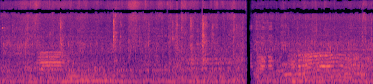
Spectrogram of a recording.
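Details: Cattle becoming agitated while unloaded from a fully loaded truck; two short, low moos with layered harmonics, near the start and again after a brief cut, under steady background noise and people talking.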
